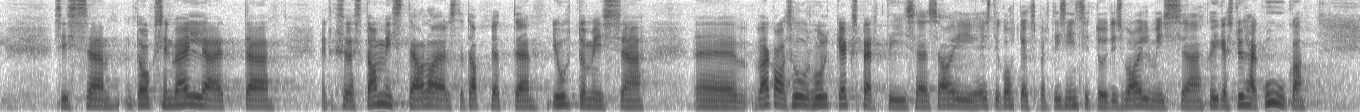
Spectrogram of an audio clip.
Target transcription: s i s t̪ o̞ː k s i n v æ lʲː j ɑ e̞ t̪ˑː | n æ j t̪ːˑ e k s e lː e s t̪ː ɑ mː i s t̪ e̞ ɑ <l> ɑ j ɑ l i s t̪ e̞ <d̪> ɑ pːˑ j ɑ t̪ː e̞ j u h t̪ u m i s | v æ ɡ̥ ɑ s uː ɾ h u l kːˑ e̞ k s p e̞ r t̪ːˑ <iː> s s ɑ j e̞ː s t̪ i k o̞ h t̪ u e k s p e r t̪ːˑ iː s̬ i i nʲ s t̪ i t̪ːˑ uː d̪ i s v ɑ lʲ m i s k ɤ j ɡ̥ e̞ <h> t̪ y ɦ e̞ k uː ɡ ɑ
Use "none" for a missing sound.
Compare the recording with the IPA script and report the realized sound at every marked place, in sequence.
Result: l, t̪, iː, s

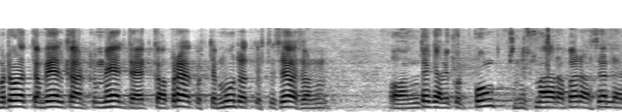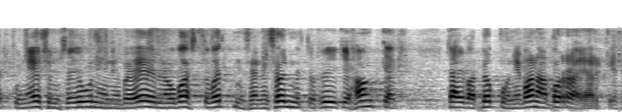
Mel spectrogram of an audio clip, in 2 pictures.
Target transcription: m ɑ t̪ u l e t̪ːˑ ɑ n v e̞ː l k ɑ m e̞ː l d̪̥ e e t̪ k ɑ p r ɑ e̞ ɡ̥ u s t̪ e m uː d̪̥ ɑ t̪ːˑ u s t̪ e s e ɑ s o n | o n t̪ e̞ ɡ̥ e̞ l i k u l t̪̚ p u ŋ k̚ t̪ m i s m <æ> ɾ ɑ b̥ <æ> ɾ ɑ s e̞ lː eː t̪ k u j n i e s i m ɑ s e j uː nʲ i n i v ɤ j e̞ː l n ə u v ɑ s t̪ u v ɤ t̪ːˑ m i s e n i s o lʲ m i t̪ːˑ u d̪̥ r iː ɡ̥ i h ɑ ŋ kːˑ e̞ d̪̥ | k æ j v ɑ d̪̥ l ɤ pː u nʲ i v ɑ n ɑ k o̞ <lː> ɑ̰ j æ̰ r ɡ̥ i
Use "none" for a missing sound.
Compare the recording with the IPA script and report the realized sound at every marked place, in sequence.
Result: æː, æ, rː

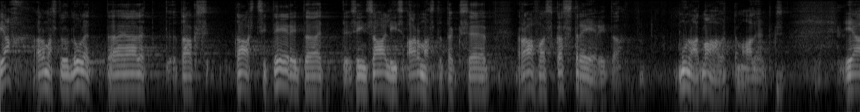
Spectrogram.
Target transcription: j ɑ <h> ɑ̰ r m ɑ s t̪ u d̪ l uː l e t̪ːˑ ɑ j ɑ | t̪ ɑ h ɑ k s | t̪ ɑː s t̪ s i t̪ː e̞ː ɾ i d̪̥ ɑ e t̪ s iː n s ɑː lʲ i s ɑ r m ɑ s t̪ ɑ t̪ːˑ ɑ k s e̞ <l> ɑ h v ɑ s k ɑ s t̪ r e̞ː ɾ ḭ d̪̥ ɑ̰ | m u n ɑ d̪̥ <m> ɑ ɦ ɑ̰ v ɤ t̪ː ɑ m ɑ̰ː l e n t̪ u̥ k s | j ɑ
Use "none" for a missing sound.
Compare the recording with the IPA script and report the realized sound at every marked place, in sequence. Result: h, r, m

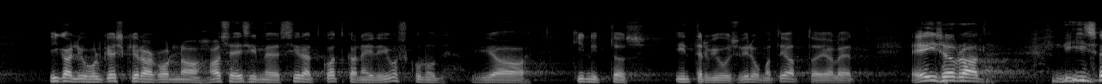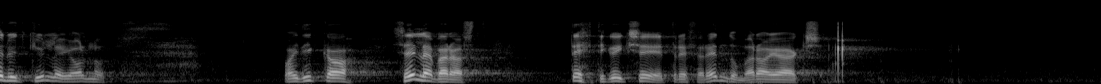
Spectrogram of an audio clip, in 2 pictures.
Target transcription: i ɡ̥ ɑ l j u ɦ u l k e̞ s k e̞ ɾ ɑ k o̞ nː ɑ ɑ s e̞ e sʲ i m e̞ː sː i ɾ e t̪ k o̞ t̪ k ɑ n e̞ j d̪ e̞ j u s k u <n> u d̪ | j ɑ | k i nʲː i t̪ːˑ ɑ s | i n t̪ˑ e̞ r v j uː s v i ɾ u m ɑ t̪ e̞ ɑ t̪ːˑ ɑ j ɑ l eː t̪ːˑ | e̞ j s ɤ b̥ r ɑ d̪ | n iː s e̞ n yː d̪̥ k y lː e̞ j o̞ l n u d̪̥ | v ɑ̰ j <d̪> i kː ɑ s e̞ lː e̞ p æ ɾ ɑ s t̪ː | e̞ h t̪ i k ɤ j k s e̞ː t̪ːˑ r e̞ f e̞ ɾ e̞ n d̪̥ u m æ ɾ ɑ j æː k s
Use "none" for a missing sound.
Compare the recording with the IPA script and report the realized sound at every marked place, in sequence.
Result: n, d̪

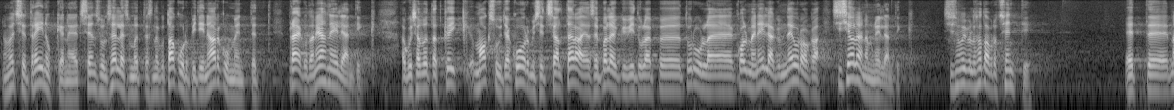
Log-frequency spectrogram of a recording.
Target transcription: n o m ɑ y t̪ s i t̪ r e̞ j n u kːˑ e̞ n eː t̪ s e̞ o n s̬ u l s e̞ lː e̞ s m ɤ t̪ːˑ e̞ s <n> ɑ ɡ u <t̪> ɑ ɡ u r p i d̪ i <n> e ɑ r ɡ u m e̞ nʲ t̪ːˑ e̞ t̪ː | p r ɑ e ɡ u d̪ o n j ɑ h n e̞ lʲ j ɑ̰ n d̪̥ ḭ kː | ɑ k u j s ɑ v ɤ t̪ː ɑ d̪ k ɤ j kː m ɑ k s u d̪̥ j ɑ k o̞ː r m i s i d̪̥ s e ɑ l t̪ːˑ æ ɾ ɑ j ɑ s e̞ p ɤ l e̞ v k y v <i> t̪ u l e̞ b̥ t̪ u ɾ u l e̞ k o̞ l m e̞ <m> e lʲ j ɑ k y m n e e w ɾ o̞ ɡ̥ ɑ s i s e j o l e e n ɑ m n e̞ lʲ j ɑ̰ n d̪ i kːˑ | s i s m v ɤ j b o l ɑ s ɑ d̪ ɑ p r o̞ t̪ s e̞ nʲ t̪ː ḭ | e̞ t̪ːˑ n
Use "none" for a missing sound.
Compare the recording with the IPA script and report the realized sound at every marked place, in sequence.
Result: n, t̪, n, i, n

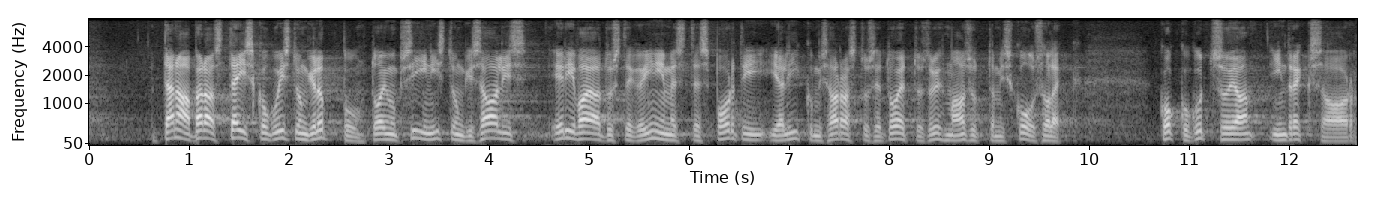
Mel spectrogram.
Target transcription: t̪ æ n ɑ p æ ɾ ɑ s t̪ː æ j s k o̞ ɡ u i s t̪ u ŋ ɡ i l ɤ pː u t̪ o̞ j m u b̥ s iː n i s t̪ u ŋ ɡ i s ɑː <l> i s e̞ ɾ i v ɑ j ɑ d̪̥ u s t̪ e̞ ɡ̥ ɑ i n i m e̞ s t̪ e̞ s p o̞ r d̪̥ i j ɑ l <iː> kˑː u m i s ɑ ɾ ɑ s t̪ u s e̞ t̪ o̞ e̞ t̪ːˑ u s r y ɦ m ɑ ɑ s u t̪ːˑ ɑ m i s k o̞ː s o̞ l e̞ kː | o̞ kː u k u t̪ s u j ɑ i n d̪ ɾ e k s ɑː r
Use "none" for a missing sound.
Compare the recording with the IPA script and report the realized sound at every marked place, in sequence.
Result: l, iː

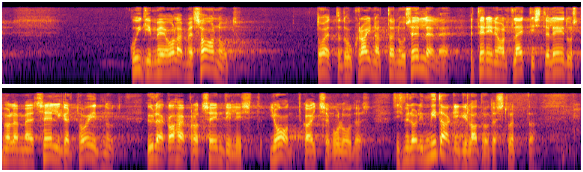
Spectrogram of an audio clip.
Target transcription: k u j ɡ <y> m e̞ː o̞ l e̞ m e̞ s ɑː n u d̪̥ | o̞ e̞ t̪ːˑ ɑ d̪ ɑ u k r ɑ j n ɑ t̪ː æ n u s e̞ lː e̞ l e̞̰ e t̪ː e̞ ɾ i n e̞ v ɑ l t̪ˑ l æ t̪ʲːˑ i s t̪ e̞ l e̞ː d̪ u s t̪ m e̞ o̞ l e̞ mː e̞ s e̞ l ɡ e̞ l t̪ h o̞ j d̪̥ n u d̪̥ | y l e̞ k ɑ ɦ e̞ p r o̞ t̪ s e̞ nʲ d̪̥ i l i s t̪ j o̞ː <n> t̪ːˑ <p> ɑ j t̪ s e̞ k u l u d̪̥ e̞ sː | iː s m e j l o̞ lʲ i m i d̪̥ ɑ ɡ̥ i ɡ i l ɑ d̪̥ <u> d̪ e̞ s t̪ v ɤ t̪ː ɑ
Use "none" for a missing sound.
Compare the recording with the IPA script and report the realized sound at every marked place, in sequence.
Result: i, n, k, u

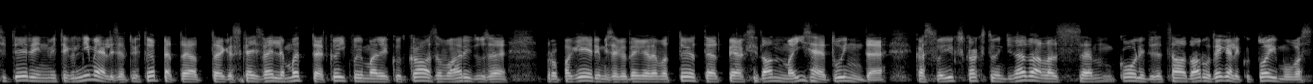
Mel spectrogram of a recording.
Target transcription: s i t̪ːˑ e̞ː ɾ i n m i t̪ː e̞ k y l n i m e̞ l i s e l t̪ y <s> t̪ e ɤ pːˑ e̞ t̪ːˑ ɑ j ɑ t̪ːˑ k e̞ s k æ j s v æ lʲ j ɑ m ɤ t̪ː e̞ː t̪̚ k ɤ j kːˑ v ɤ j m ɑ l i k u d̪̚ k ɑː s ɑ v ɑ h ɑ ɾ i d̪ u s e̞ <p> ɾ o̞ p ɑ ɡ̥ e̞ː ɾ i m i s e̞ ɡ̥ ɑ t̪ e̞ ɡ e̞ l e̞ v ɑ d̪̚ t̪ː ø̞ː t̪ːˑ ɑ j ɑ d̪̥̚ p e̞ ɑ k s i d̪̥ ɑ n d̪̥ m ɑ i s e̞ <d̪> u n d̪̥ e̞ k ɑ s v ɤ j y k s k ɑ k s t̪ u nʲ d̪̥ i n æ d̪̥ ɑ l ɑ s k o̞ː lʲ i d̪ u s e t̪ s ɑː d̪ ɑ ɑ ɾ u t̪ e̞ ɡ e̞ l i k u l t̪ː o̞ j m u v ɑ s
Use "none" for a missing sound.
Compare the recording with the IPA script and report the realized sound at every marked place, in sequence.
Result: h, p, t̪

